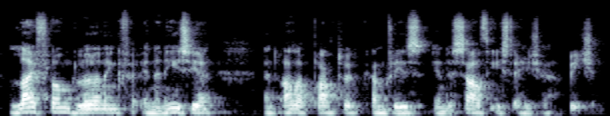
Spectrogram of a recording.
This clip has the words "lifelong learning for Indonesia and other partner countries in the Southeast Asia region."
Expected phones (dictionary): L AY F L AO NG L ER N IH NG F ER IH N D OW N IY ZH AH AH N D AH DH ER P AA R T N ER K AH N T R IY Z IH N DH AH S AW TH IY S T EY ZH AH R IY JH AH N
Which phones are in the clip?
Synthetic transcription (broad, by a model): L AY F L AO NG L ER N IH NG F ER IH N D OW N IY Z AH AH N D AH DH ER P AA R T ER K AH N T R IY Z IH N DH AH S AW TH IY S T EY ZH AH R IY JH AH N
